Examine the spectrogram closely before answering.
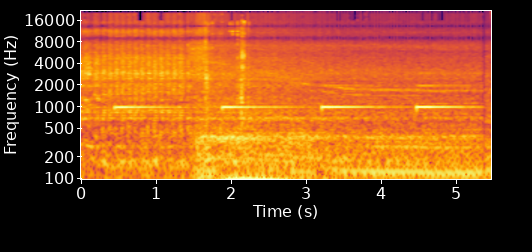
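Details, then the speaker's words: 1989 C4 Corvette just after belt tensioner replacement, engine slightly warm: fires up and runs smoothly with no belt squeal or chatter; normal running, cold start still to confirm tensioner was the issue. "well so far so good guys the engine was a little warm before i started it up so i'll probably have to start it up in the morning just to be certain that uh the tensioner was the issue but so far so good"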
